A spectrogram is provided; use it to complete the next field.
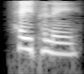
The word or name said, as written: halfpenny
